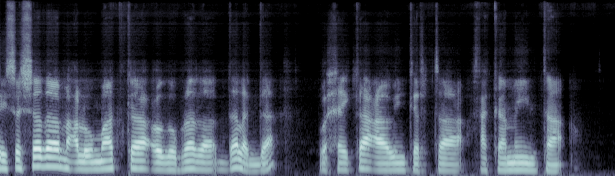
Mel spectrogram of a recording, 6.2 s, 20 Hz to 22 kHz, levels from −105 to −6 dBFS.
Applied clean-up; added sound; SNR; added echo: neural mask model DeepFilterNet 3.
